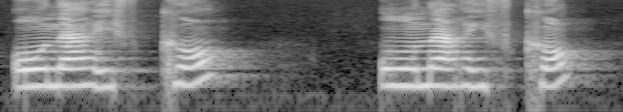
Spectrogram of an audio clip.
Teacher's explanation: On arrive quand, with my voice going up.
